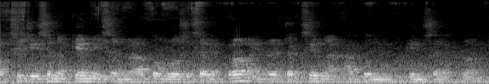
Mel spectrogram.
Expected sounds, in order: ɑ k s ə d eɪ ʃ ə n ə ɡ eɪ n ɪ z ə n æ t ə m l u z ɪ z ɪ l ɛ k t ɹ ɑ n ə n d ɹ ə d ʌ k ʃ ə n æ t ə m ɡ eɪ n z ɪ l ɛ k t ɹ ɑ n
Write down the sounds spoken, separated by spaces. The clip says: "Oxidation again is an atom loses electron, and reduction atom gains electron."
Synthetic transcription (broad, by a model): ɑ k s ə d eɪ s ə n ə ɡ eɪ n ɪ s ə n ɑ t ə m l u s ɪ s ɪ l ɛ k t ɹ ɑ n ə n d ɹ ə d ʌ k s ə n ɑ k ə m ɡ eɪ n s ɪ l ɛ k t ɹ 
